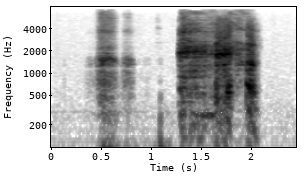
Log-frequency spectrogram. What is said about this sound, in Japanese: 今回ちょっとなんか咳がひどい放送になってますけど、 はい、 ちょっと毎日ちょっと命を懸けてラジオ出てるんでね。 吐血してますからね、今ね。 そう、実はちょっとね、風邪をひいてしまいまして。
